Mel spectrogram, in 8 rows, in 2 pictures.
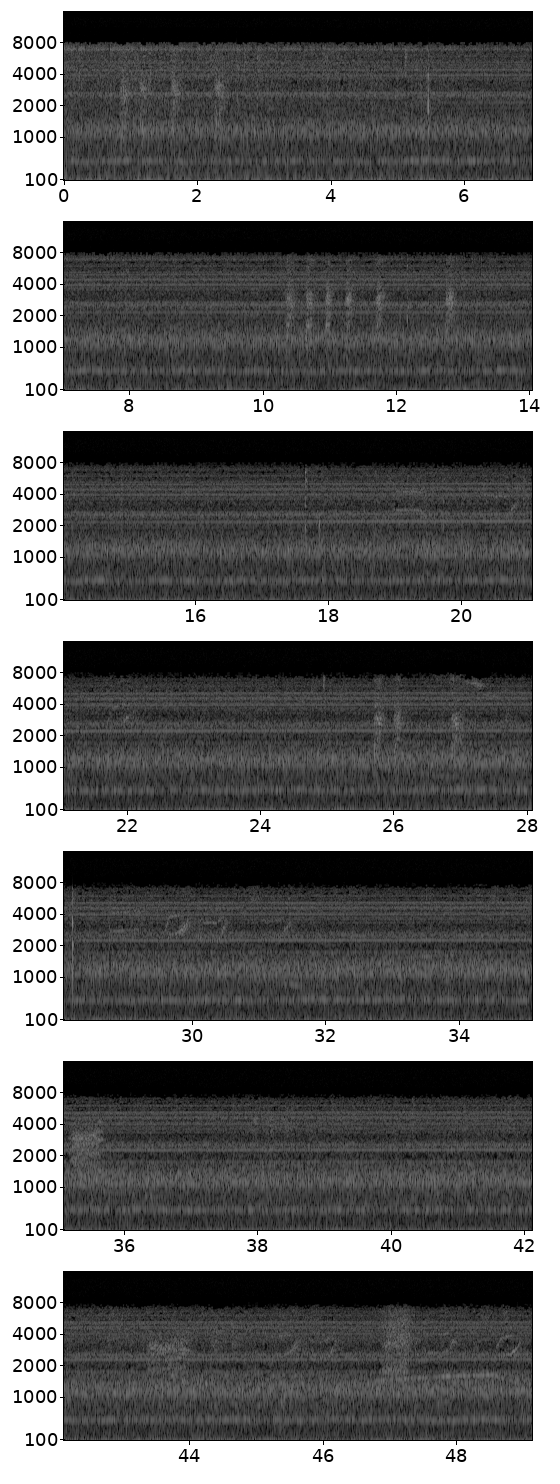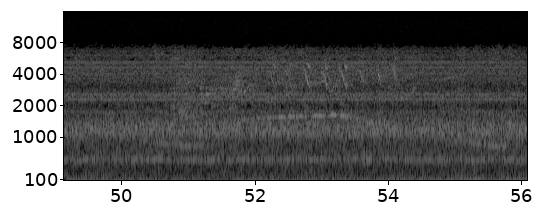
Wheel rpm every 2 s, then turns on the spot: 0, 0, 0, 0, 0, 0, 0, 0, 0, 0, 0, 0, 0, 0, 0, 0, 0, 0, 0, 0, 0, 0, 0, 0, 0, 0, 0, 0.
none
